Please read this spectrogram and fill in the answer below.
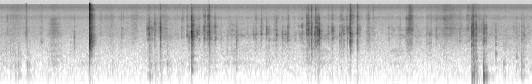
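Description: Hands handling a blush compact and its small cardboard box: one sharp click about two seconds in, then scattered small clicks and rustling, and two dull knocks near the end.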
